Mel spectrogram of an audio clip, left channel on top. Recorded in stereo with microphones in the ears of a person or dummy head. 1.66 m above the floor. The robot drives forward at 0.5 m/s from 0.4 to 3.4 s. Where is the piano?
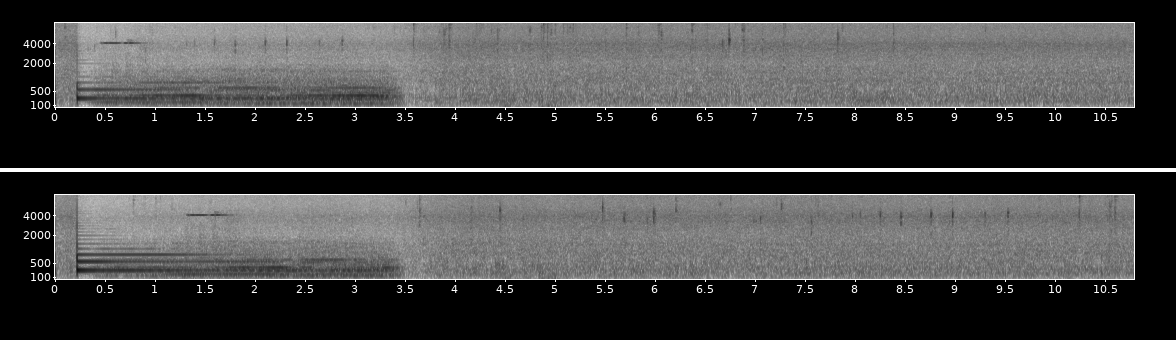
50° right (ahead or behind), 1.0 m; by 2.3 s 25° right (ahead or behind), 1.7 m.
